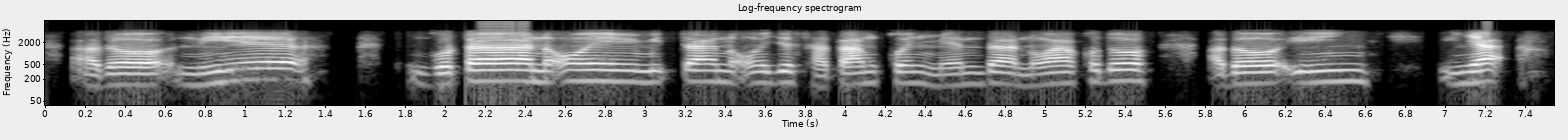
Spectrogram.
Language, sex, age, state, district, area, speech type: Santali, male, 30-45, West Bengal, Jhargram, rural, conversation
